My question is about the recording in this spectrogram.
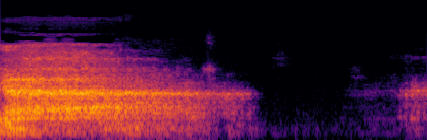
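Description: A man sighing: one long breathy exhale that fades out after about a second.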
